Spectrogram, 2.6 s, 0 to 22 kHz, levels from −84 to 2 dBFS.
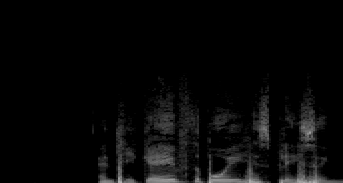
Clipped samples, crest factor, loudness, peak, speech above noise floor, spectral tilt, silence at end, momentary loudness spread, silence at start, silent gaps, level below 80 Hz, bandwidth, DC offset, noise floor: under 0.1%; 20 dB; -38 LUFS; -18 dBFS; 46 dB; -5.5 dB/octave; 0 s; 5 LU; 0.75 s; none; -50 dBFS; 13 kHz; under 0.1%; -83 dBFS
